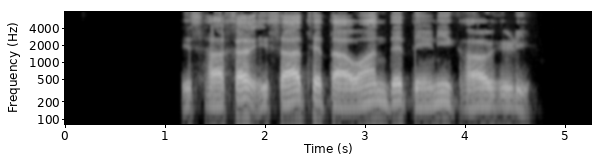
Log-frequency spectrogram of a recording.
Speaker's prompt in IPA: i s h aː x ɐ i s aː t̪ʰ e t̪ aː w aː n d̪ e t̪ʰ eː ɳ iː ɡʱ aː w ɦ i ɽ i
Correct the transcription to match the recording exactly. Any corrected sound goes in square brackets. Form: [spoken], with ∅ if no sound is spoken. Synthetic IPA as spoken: i s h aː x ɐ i s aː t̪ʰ e t̪ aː w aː n d̪ e [t̪] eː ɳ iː ɡʱ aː w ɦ i ɽ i

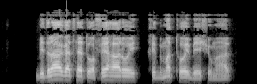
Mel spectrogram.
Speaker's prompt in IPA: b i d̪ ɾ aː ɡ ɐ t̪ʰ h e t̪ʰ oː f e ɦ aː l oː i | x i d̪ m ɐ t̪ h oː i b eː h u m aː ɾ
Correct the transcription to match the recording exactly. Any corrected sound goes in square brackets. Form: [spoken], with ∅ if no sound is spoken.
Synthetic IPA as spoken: b i d̪ ɾ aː ɡ ɐ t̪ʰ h e [t̪] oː f e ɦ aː [ɾ] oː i | x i d̪ m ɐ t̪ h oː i b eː [ɕ] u m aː ɾ

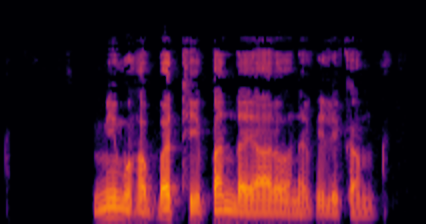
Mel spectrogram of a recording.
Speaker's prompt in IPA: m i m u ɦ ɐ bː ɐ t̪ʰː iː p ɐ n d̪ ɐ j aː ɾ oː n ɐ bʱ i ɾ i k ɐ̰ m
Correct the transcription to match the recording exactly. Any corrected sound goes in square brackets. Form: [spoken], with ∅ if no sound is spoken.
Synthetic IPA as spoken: m i m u ɦ ɐ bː ɐ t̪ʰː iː p ɐ n d̪ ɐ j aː ɾ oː n ɐ bʱ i [l] i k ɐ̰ m

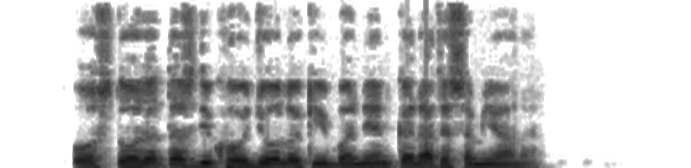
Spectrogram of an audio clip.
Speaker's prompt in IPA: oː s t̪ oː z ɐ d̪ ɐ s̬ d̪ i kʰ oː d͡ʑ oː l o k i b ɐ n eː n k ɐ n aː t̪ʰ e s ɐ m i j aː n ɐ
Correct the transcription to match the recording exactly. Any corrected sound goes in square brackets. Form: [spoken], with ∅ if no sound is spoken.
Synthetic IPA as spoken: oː s t̪ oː z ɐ [t̪] ɐ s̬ d̪ i kʰ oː d͡ʑ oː l o k i b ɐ n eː n k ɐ n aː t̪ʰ e s ɐ m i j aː n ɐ

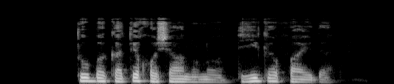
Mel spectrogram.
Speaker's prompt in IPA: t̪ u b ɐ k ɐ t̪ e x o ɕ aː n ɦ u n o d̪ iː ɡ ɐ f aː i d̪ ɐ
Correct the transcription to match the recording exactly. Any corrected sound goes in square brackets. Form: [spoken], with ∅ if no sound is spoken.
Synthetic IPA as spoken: t̪ u b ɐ k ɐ t̪ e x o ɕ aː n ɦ u n o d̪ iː ɡ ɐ f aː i d̪ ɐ

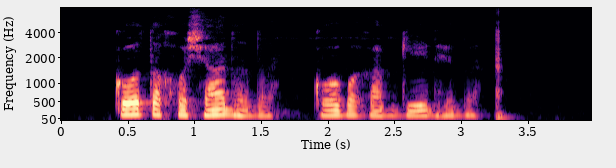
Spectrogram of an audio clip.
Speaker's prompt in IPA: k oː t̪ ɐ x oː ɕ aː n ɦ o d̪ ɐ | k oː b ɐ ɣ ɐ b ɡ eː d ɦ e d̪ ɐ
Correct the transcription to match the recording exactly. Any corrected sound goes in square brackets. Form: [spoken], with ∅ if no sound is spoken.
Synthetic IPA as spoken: k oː t̪ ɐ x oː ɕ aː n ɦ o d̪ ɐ | k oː b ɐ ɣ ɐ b ɡ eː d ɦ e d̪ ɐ

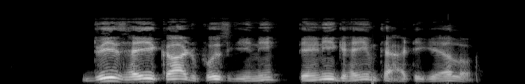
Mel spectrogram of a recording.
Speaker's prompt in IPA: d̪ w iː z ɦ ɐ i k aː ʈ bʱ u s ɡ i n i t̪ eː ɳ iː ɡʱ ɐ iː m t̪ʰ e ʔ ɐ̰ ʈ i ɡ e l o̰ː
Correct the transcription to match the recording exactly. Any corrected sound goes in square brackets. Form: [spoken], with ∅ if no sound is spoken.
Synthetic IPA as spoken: d̪ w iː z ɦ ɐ i k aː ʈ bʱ u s ɡ i n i t̪ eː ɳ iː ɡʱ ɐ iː m t̪ʰ e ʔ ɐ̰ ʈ i ɡ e l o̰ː

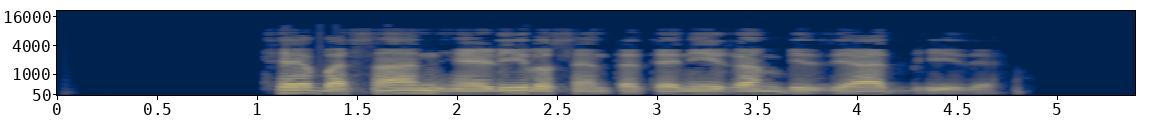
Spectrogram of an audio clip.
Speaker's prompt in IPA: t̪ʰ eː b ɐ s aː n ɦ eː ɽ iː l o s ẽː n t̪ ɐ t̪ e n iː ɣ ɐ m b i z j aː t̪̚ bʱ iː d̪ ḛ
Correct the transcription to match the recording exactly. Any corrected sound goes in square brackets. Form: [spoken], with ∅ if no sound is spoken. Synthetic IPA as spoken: t̪ʰ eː b ɐ s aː n ɦ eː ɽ iː l o s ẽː n t̪ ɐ t̪ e n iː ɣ ɐ m b i z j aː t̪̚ bʱ iː d̪ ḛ

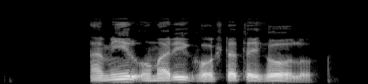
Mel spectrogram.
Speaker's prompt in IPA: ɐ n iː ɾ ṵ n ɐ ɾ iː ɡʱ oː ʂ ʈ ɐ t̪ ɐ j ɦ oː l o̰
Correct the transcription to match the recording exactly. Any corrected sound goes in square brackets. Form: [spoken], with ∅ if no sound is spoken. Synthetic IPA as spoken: ɐ [m] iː ɾ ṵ [m] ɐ ɾ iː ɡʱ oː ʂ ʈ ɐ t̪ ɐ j ɦ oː l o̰

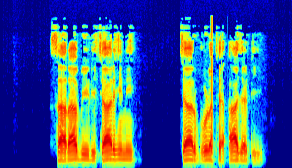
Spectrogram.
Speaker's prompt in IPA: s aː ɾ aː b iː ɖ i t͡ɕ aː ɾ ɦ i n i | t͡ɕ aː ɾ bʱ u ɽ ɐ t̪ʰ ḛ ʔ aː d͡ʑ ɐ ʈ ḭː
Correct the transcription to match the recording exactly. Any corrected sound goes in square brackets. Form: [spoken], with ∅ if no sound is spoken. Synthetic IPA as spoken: s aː ɾ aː b iː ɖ i t͡ɕ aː ɾ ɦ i n i | t͡ɕ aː ɾ bʱ u ɽ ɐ t̪ʰ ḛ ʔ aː d͡ʑ ɐ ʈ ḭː

